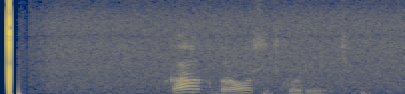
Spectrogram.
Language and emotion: Russian, sad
